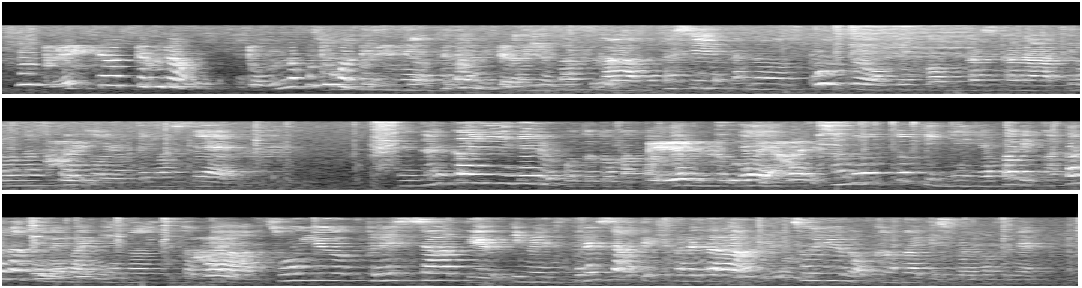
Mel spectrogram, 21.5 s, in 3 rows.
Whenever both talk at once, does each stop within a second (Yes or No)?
No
